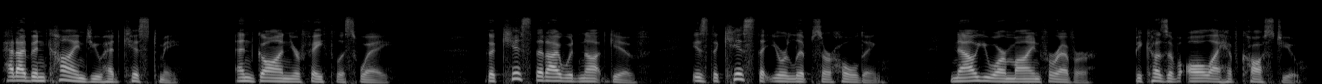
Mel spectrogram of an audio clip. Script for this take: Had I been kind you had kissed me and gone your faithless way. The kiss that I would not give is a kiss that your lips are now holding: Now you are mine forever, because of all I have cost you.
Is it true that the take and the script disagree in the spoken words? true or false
true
